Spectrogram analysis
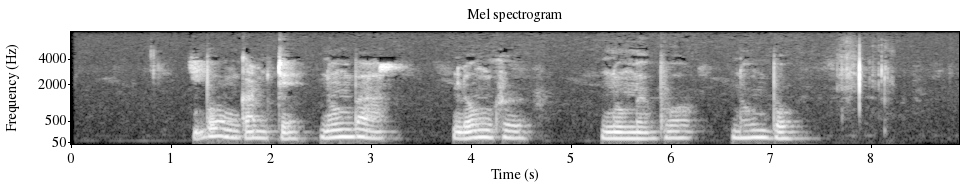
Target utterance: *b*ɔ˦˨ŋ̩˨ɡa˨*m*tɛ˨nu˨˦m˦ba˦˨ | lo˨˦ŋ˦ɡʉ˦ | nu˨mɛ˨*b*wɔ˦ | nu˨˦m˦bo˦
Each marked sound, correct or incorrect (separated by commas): correct, correct, correct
